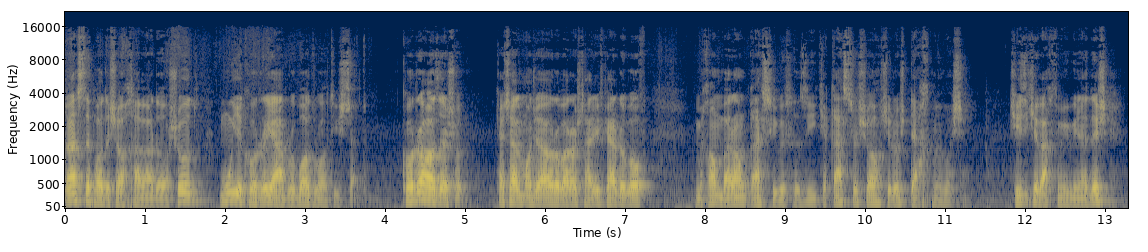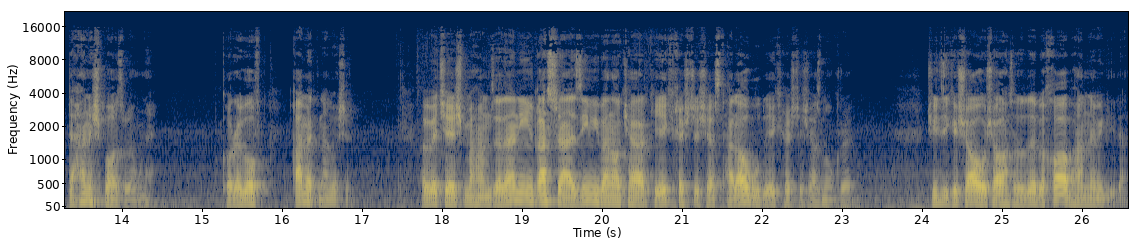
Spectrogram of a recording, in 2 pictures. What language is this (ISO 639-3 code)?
fas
